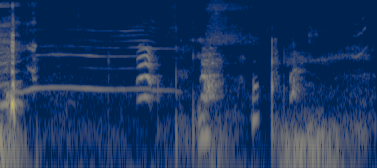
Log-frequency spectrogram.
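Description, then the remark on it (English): A cat gives a few short, wavering cries, thin and whiny with bending pitch, fairly quiet, broken up by a sharp knock and some low rumbling in between. “You just hear the cat.”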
